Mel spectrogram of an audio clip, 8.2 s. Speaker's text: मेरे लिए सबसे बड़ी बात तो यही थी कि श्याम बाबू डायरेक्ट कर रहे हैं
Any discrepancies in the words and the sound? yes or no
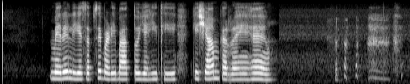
yes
